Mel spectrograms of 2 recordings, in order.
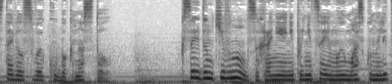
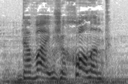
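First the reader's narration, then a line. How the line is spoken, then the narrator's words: Sharp shout. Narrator (Russian): прикрикнуть на наследника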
